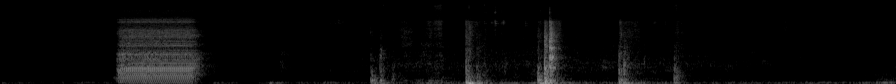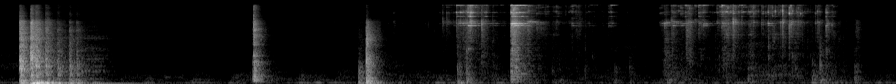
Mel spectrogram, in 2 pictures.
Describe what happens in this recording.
I rang my doorbell, then walked inside and closed my door. I then turned on my light, and placed my keys on a key stand.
